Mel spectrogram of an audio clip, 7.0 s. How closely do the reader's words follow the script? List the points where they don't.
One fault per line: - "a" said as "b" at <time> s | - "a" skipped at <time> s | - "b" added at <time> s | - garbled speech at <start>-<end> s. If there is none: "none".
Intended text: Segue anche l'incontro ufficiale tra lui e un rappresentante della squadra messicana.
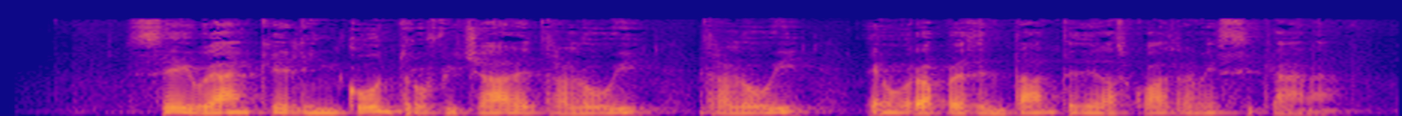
- "tra lui" added at 3.5 s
